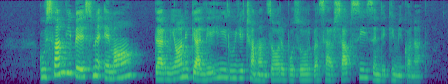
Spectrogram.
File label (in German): farsi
